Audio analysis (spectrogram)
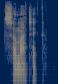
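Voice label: "somatic", English, British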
